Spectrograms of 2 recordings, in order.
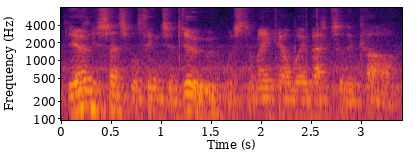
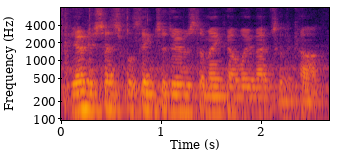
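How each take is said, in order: First: It is split into two phrases after 'do'. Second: It runs on as one single phrase. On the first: The speaker calls it right. "That's obviously a good idea there" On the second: The speaker calls it wrong. "if you make it one intonation unit"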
